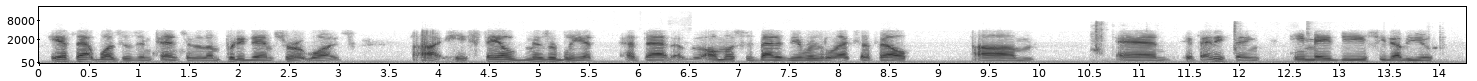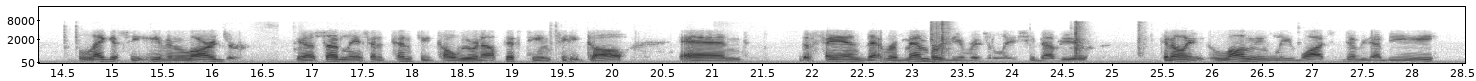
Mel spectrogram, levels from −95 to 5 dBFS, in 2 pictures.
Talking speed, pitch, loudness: 135 wpm, 100 Hz, -26 LUFS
